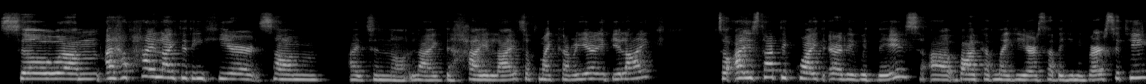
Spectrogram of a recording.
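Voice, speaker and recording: A woman with a high pitch and a Spanish accent, at a fairly slow pace with ordinary pitch variation. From Spain. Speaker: environmental scientist. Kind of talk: presentation. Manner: hesitant, with fillers.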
